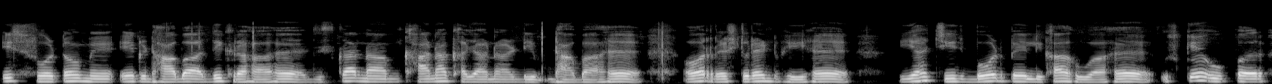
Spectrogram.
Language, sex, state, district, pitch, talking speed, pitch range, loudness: Hindi, male, Jharkhand, Palamu, 130 Hz, 130 wpm, 120-140 Hz, -15 LUFS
